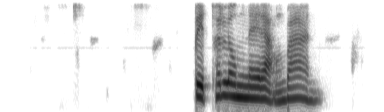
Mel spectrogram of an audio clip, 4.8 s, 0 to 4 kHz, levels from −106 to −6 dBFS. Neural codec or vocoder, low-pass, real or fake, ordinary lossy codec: codec, 16 kHz, 1 kbps, X-Codec, HuBERT features, trained on LibriSpeech; 3.6 kHz; fake; none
